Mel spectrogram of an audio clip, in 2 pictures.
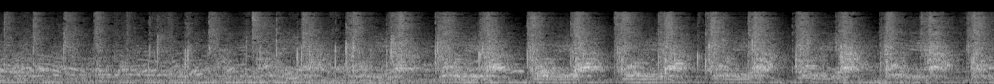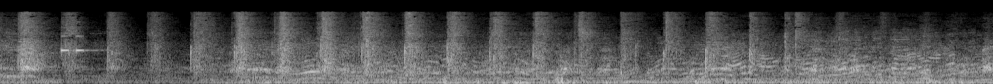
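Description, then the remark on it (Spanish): A large protest march crowd gathered at the foot of a lighthouse shouts "unidad" in unison, a steady rhythmic chant of many voices rising and falling over a continuous roar of babble, loud throughout. “Que gritaban unidad.”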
